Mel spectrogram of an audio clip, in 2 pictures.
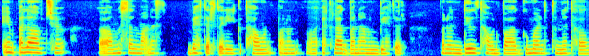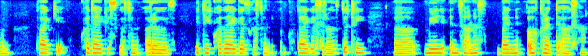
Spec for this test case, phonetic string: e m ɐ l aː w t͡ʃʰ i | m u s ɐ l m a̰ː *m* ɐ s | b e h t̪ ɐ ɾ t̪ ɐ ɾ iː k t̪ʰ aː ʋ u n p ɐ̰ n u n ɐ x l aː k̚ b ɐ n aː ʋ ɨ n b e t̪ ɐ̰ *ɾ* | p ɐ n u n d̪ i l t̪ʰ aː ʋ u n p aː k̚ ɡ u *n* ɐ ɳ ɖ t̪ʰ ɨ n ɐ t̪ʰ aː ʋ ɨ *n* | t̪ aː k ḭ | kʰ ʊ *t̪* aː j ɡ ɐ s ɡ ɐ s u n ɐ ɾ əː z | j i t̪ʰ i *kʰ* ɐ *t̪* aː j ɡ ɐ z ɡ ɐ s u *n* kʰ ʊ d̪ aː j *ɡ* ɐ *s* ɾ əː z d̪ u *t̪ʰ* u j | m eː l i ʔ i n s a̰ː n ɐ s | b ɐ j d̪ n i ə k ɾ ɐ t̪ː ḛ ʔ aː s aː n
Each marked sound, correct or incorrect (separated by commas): incorrect, correct, incorrect, correct, incorrect, correct, incorrect, correct, correct, correct, correct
